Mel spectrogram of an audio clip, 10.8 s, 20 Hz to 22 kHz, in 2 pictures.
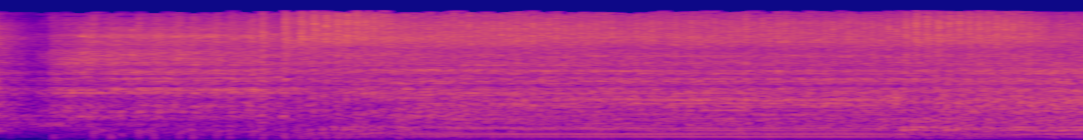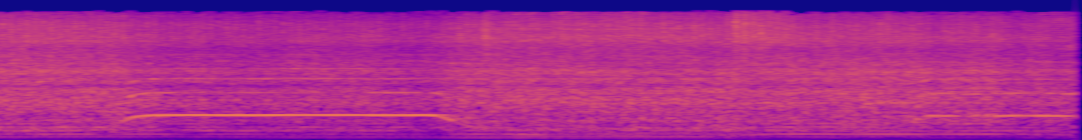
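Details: Craftsman/Poulan-type 42-inch riding mower after fixing a sticking cable-operated deck engagement, deck checked for rubbing: steady, even engine note at constant speed with no knocking, rubbing or scraping; normal running.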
